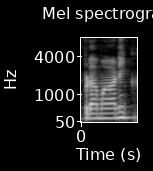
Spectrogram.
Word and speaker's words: प्रामाणिक: विकर्ण शुद्ध है तो प्रमाणिक कहा गया है तो प्रमाणिक कैसे होता है येसे होता है प्रामाणिक इस तरह होता है प्र यहां पे आ जो होगा प्रामाणिक ऐसे उच्चारण कीजिएगा तब हो जाएगा प्रज्वलित तो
